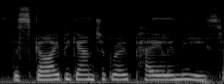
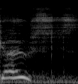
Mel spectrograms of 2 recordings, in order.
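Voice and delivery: high, terrified gasp of fright; 6 semitones higher than usual. Moomin Troll wakes Snufkin, terrified of lights among the sleepers: terrified gasp. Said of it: "he gasped".

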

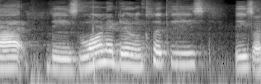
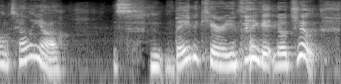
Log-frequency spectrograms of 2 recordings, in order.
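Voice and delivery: breathless, puffing, winded, out-of-breath speech; 3 semitones higher than usual. Showing groceries to viewers while carrying a baby, the speaker admits it; out of breath. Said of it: "Getting out of breath, y'all".

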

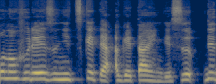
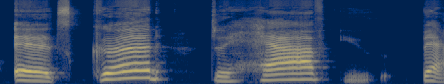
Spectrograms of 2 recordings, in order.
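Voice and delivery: stress on the words good, have and back; 2 semitones lower than usual. English pronunciation practice, stressing key words: stress on good, have, back. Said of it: "good とhave とback を強調したい。".

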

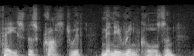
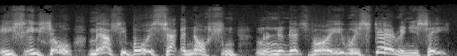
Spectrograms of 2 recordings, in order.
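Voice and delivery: very high, slow, croaky squeak. Reading a story, voicing Barker the rat answering Piccadilly: Barker's croaky old rat voice. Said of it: "An old brown rat lay on the ground before him. His thin, chiseled face was crossed with many wrinkles, and the fur round his temples was grey. The rat was nursing his head and uttering indignant cries through gummy lips. ... squeaked a croaky voice as Piccadilly gave the tail a sharp yank".

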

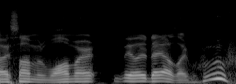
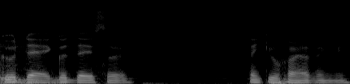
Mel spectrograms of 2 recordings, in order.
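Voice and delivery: fake European accent, lower, quieter; 5 semitones lower, 6 dB quieter than usual. Podcast co-host answering his introduction on the show: fake European accent. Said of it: "Why is [name] European?".

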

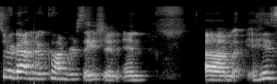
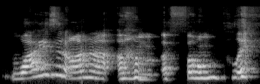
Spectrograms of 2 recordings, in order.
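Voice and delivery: put-on, very slow, high, drawn-out speech through laughter; 5 semitones higher than usual. Retelling the reply to a dinner photo someone sent, asking while laughing. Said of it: "I'm like crying, I'm laughing at this".

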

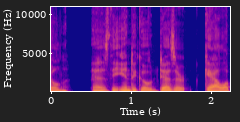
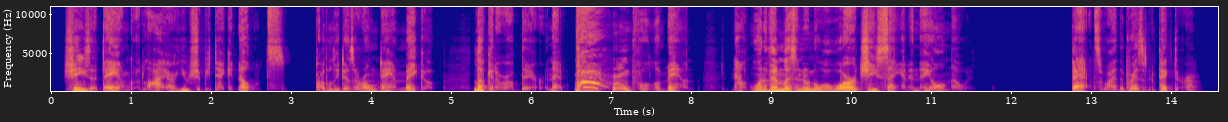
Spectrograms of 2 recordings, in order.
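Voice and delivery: hoarse, pitched-up croak spoken on the in-breath; 6 semitones higher than usual. Narrator voices Jolene's mother speaking to her daughter: croaking, spoken on the inhale. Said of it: "Her mother couldn't muster the breath support to yell without triggering a coughing fit. ... Her mom liked to speak on the inhale, / her mother spat. / but still a croak. Her mother couldn't muster th".

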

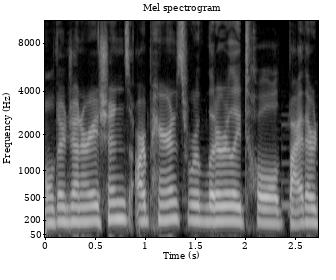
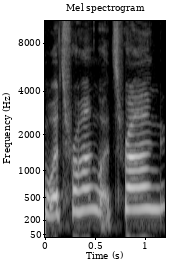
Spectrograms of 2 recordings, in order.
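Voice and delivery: acted frantic, high yelling, over and over; 10 semitones higher than usual. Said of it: "he just kept yelling".

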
